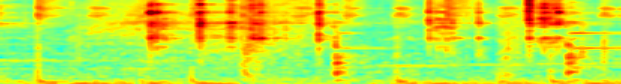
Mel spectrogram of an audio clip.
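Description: Metal spoon clinking against a bowl and pan as carrot pieces are scooped and dropped into the tagine, several light, separate clinks and knocks.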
